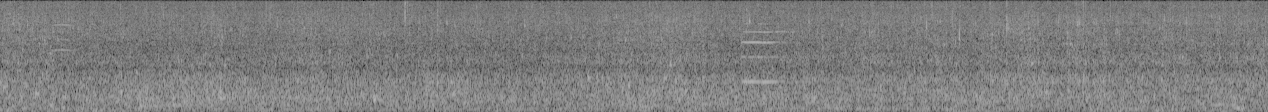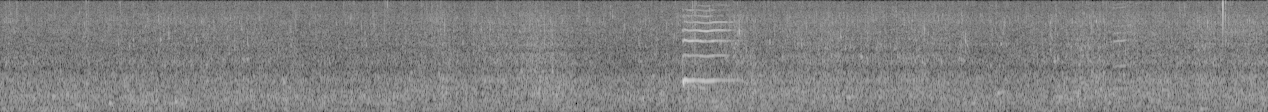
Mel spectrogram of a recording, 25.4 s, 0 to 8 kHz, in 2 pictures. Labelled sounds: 7.4	7.8	killer whale, northern resident, G clan, 0.78 to 3.3 kHz
19.5	20.0	killer whale, northern resident, G clan, 0.78 to 6.2 kHz

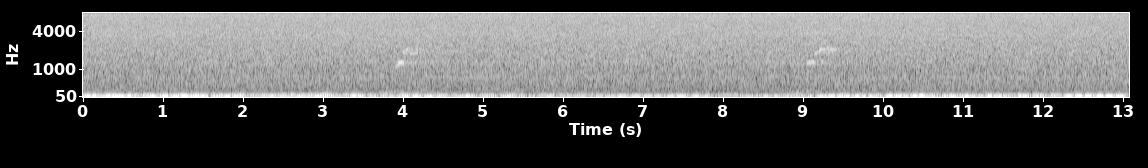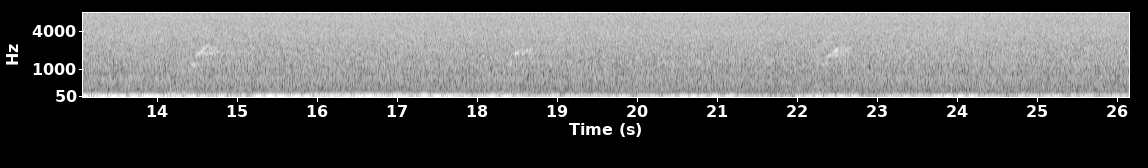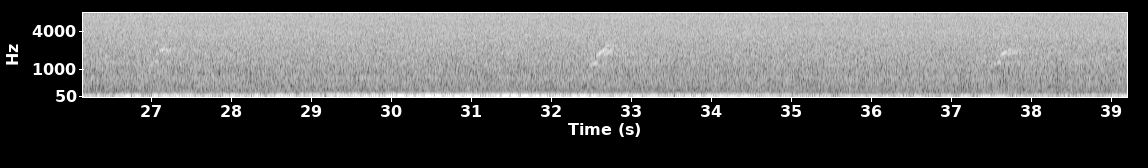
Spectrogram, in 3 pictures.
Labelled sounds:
9.1	9.5	humpback whale, 1.7 to 2.2 kHz
14.5	14.7	humpback whale, 1.6 to 2.0 kHz
18.5	18.7	humpback whale, 1.7 to 2.1 kHz
22.4	22.7	humpback whale, 1.5 to 2.3 kHz
32.6	32.8	humpback whale, 1.6 to 2.1 kHz
37.6	37.9	humpback whale, 1.7 to 2.1 kHz

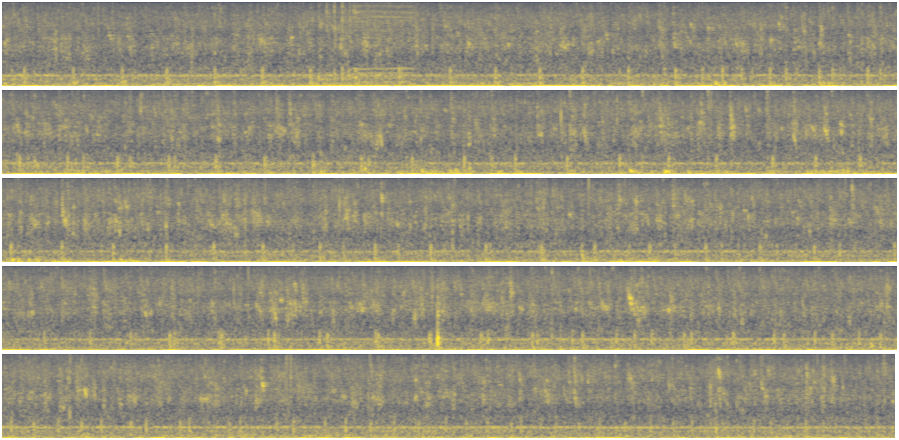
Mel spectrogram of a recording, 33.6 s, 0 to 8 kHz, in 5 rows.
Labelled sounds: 2.6	3.1	killer whale, southern resident, J pod, call S04, 0.15 to 8.0 kHz

